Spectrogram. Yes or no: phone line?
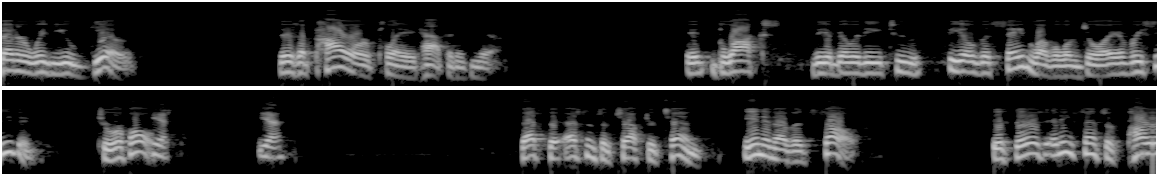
yes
